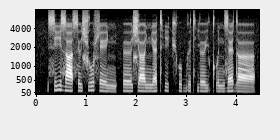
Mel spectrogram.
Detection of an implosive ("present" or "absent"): absent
